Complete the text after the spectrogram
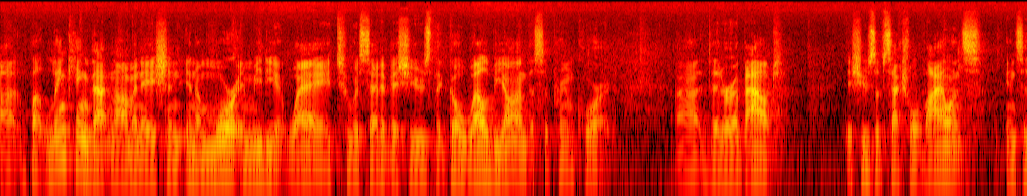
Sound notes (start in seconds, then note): none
